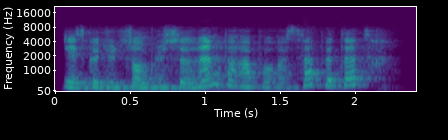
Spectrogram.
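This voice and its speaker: A woman interviewer asking informal questions in a halting way, piecing them together as she goes, on a lo-fi recording. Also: on the high side, expressive, a little mellow. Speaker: interviewer, coach. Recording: dull, lo-fi sound.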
